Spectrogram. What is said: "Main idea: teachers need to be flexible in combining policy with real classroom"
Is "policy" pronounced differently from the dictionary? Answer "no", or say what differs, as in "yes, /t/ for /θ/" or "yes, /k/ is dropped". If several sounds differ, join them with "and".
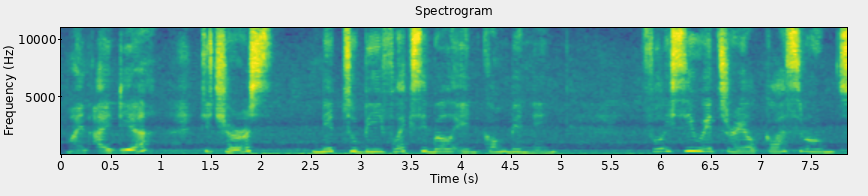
yes, /f/ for /p/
